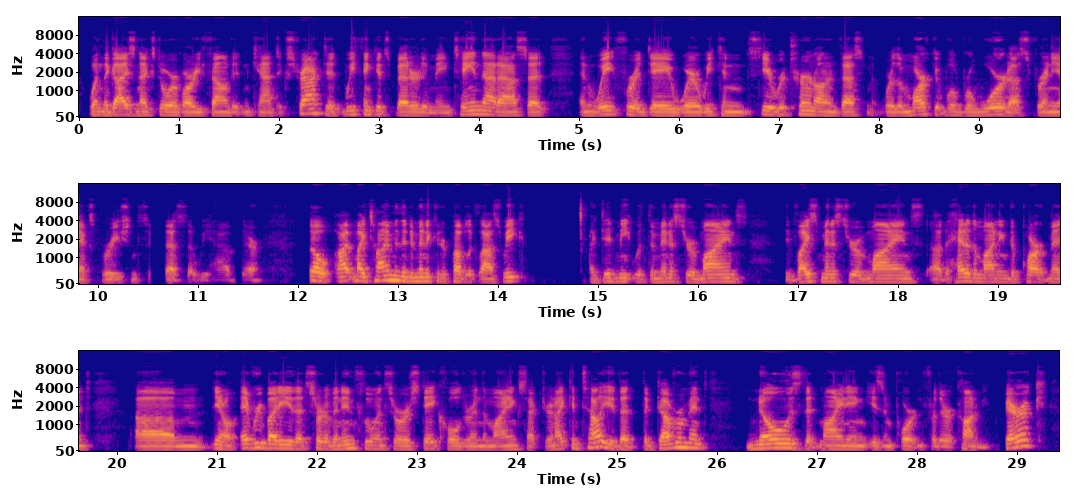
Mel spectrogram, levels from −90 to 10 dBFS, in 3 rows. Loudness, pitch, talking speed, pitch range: -19 LUFS, 120 Hz, 225 wpm, 110-140 Hz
